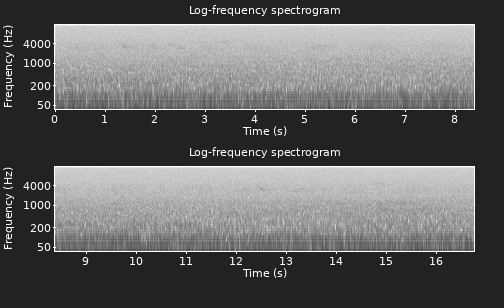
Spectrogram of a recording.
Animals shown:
Red-eyed Vireo (Vireo olivaceus)

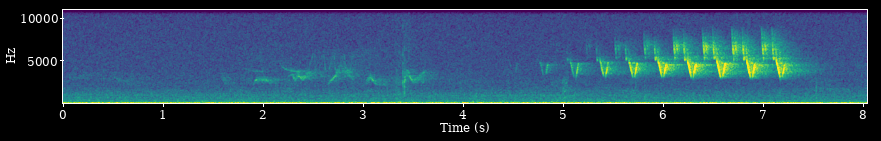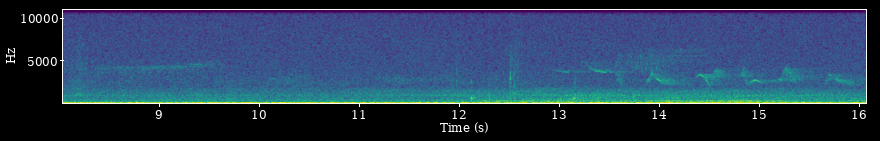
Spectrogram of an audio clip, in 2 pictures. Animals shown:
Prairie Warbler (Setophaga discolor), Black-throated Blue Warbler (Setophaga caerulescens), Scarlet Tanager (Piranga olivacea), Ovenbird (Seiurus aurocapilla)

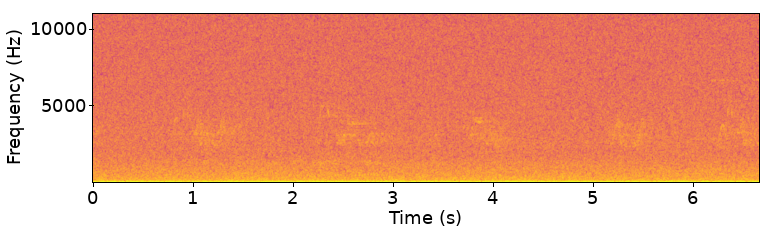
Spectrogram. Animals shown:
Red-eyed Vireo (Vireo olivaceus)

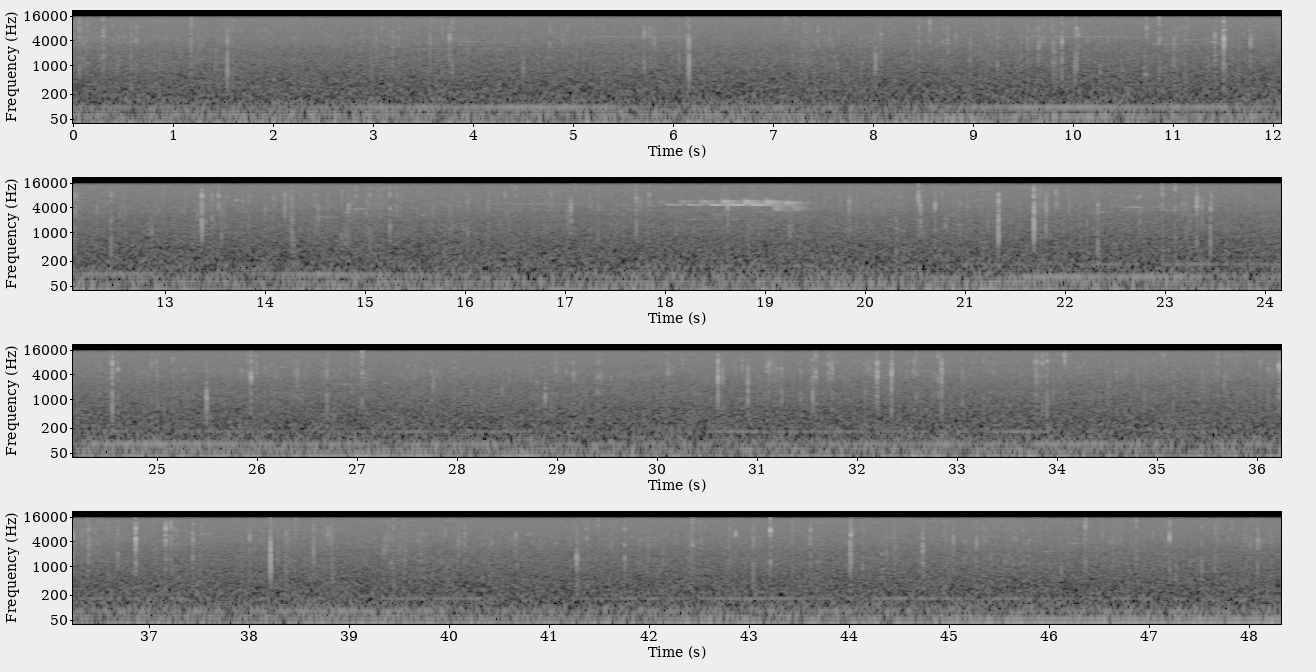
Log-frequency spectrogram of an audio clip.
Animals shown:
Hermit Thrush (Catharus guttatus), Yellow-rumped Warbler (Setophaga coronata), Dark-eyed Junco (Junco hyemalis)

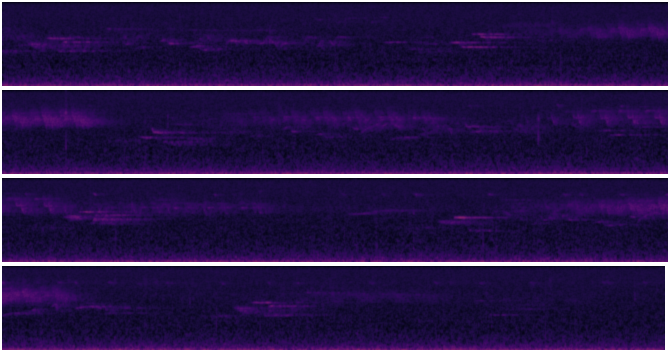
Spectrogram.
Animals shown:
Ovenbird (Seiurus aurocapilla), Wood Thrush (Hylocichla mustelina), Eastern Wood-Pewee (Contopus virens), Blackburnian Warbler (Setophaga fusca), Rose-breasted Grosbeak (Pheucticus ludovicianus)

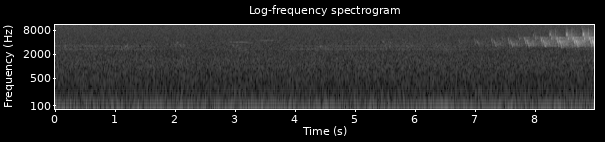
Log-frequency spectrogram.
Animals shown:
Red-eyed Vireo (Vireo olivaceus), White-breasted Nuthatch (Sitta carolinensis), Black-throated Blue Warbler (Setophaga caerulescens), Ovenbird (Seiurus aurocapilla)

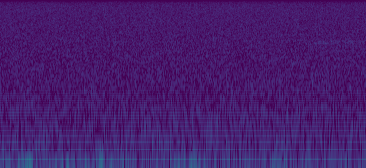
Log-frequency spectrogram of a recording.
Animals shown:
Black-throated Green Warbler (Setophaga virens)

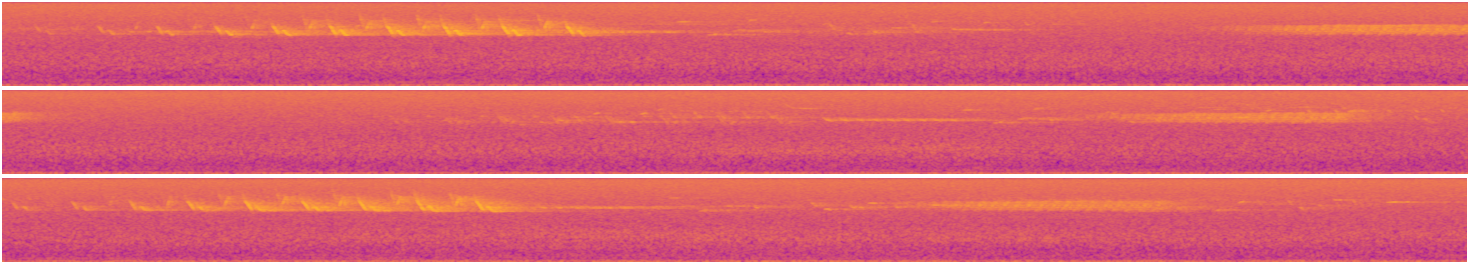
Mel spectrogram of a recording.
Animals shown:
Pine Warbler (Setophaga pinus), Winter Wren (Troglodytes hiemalis), Ovenbird (Seiurus aurocapilla)

